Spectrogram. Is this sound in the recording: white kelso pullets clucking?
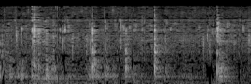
no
